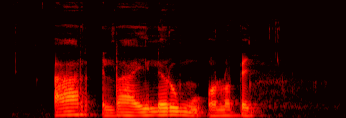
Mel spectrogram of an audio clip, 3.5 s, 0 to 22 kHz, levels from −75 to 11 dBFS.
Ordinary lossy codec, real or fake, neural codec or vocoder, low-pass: none; real; none; none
